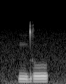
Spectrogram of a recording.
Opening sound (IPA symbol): n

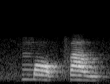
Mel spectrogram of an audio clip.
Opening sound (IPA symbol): m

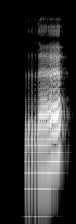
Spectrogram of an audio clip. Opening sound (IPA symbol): r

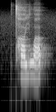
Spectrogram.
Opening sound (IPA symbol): t̪ʰ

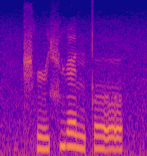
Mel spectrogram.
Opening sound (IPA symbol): ʈ͡ʂʰ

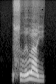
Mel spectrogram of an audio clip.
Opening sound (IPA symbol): s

